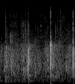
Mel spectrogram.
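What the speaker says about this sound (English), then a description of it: "I'll make you guys clap again." An audience clapping at a political satire event, a short, light scattering of claps with a few sharper individual hits standing out.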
